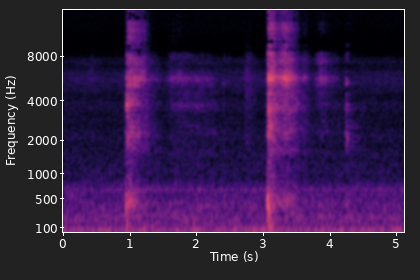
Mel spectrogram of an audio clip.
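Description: A boy's sharp breaths of effort while he lifts a dumbbell overhead: two short puffs, about a second in and about three seconds in, the second louder.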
